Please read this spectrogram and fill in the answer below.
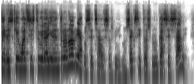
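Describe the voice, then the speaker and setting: Candid actress with a canarian accent. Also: female voice, a little high, rapid-fire. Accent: Canarian Spanish. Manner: candid, expressive, laughs easily. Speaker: actress, guest. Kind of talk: casual interview answers.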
